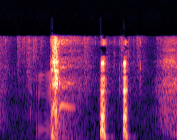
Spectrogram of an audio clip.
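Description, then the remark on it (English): A dog sniffs in three short, breathy bursts, the last two quick together, with a faint whine just before the first sniff. “what was wrong with that damn dog?”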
